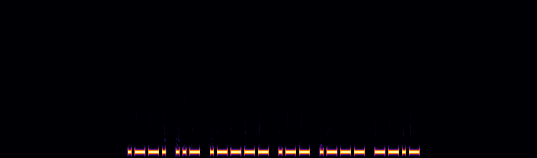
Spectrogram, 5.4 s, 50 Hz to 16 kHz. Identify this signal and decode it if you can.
Morse code, heard as a keyed tone, about 36 wpm, 700 Hz. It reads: PU1WJQ
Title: DXCC-100 Call Signs - 6 Characters - 35wpm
